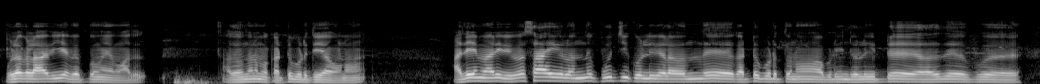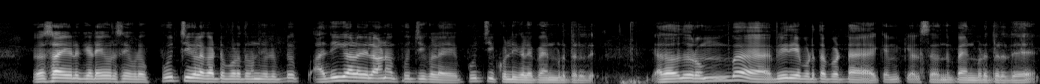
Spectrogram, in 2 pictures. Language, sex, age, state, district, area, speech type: Tamil, female, 30-45, Tamil Nadu, Tiruvarur, urban, spontaneous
